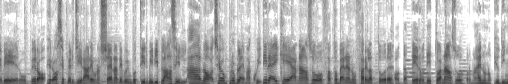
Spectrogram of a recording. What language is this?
Italian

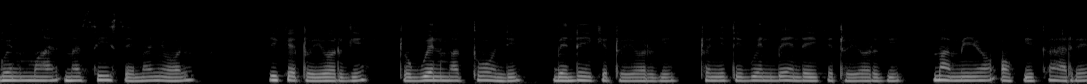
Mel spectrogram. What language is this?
Luo (Kenya and Tanzania)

